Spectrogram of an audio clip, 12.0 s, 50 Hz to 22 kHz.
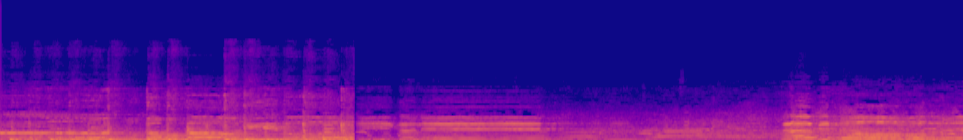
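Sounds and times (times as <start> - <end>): man singing over loudspeakers: 0.0 - 12.0.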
